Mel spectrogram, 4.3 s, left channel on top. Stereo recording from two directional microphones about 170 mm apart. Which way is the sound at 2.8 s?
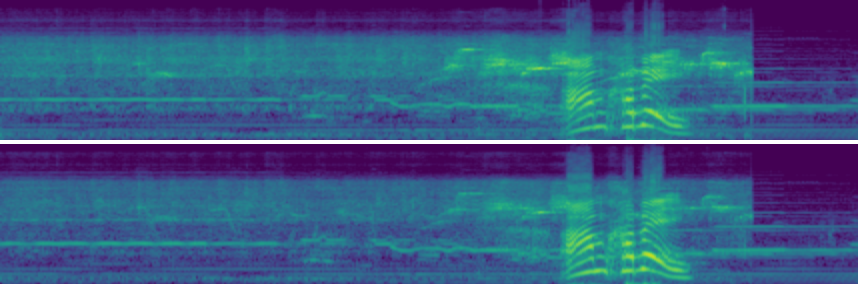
35° right (ahead or behind).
